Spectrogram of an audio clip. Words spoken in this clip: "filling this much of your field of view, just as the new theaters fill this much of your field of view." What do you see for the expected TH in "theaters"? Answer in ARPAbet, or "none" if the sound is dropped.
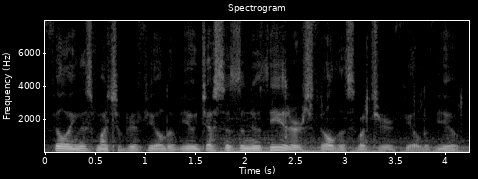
TH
